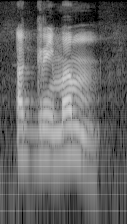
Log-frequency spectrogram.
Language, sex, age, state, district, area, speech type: Sanskrit, male, 45-60, Madhya Pradesh, Indore, rural, read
